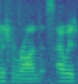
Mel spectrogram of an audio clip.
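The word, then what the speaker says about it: Verandis: I'm sorry, his name is Verandus. I always mispronounce it.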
